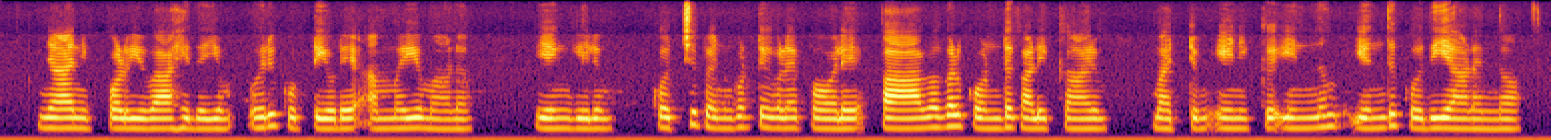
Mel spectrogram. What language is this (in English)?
Malayalam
